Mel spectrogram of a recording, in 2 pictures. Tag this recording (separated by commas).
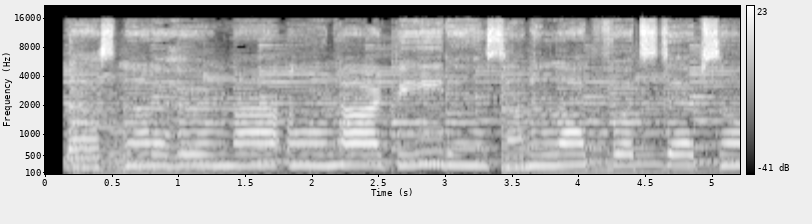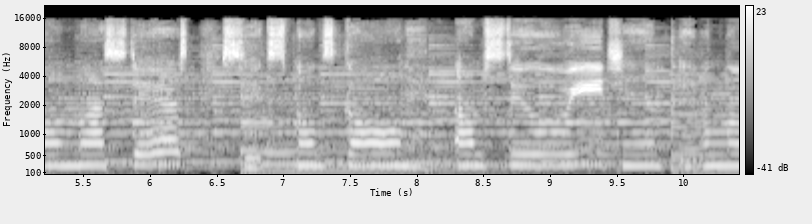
Music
